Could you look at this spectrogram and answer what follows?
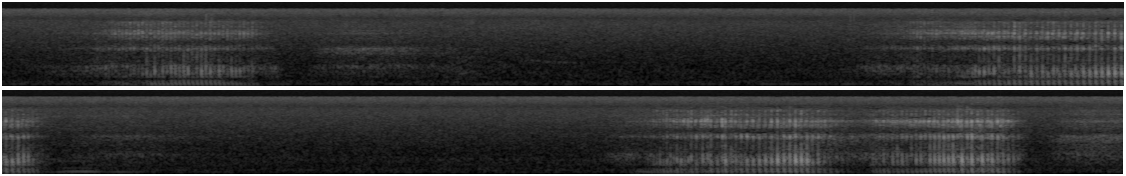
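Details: Adult man snoring: loud, rattling snores on the in-breath, about three over eleven seconds, the last broken into two pulses, with quiet breathing between.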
